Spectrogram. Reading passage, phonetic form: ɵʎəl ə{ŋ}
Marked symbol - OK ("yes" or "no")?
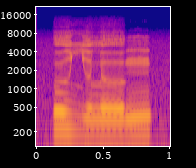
yes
